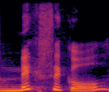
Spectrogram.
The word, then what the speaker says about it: Mixicles: have you you are the founders of uh myxical did i say it right you did i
